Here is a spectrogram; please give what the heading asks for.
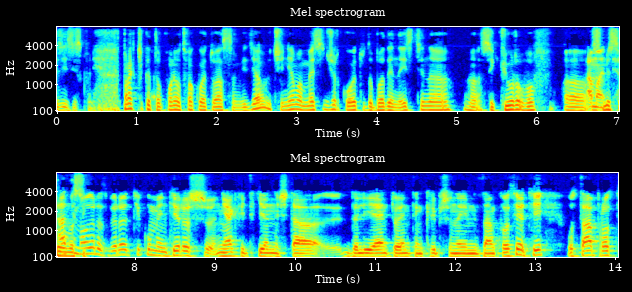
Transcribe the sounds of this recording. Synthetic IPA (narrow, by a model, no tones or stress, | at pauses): t̪ɛziːziskvɐniəpɾak̚t̪ikət̪əponɛot̪ːovakoɛt̪ʊasːəmvid̪ʲalˠɛt͡ʃɛnʲaməmɛsɛnd͡ʒɛɾkɔjt̪ʊd̪ɐbɤd̪ɛnɐist̪inəsɛkʲuɾvəfəammisəlˠnɐɛmɔɡd̪ɐɾɐzbɛɾət̪ikomɛnt̪iɾəʃnʲakkvit̪ɐ̥kʲivənɛʃt̪ad̪ɐliɛnt̪oɛnt̪ɛnkɾipʃonɐlimnɛznamkvɔsiɐt̪i | ost̪avəpɾɔst̪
